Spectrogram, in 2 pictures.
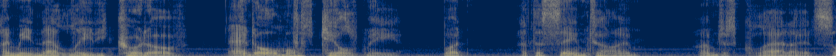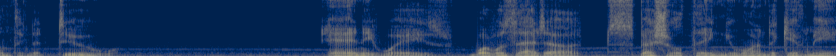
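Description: A man's put-on character voice, very deep and low, at a moderate pace with long, frequent pauses and clear background noise. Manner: casual, wisecracking, cocky.

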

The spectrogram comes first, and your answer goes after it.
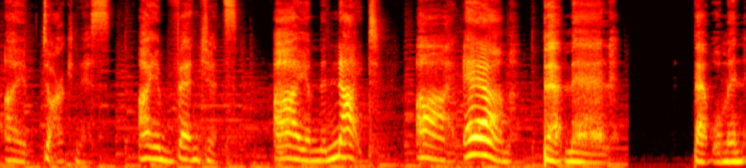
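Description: A put-on character voice from a woman, raspy and medium-pitched, at a fairly slow pace with long, frequent pauses and faint background music

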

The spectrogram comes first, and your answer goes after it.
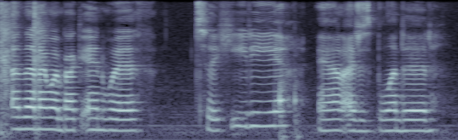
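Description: A woman speaks with ordinary pitch variation over noticeable background noise. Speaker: makeup vlogger. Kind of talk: tutorial. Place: home room.

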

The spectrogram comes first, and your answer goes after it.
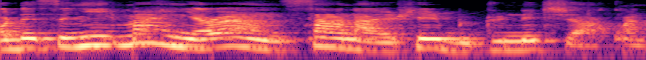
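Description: A man's fairly high-pitched voice with big pitch swings.

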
